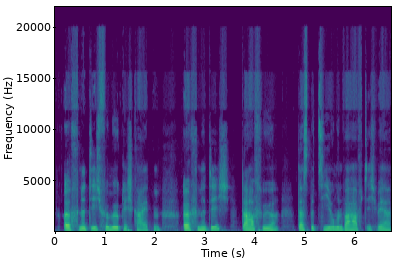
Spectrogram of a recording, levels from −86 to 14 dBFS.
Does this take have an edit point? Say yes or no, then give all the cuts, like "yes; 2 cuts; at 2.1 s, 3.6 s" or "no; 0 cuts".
no; 0 cuts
